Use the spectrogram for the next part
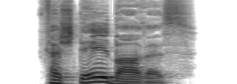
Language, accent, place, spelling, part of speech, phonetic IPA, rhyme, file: German, Germany, Berlin, verstellbares, adjective, [fɛɐ̯ˈʃtɛlbaːʁəs], -ɛlbaːʁəs, De-verstellbares.ogg
- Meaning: strong/mixed nominative/accusative neuter singular of verstellbar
